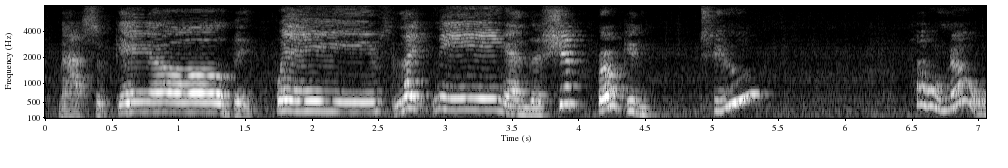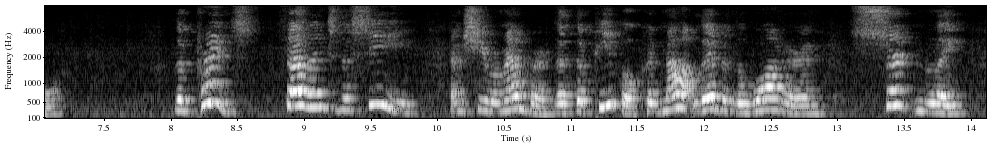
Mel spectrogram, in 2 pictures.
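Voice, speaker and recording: Animated high-voiced woman storyteller. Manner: dramatic, playful, expressive. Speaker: storyteller, show host. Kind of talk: animated story reading with chatty asides. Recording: roomy echo, clear background noise.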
